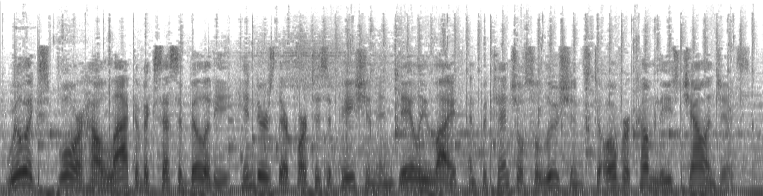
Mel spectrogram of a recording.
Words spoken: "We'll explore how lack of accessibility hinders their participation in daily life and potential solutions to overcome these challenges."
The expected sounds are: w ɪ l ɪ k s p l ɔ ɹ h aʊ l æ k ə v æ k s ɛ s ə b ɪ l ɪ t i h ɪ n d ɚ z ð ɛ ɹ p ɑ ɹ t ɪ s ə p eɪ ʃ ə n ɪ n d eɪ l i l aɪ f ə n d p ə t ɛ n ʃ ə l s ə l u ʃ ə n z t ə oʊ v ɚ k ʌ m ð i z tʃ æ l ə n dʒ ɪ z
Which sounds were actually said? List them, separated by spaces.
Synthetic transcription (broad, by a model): w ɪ l ɪ k s p l ɔ ɹ h aʊ l æ k ə v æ k s ɛ s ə b ɪ l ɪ t i h ɪ n d ɚ z ð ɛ ɹ p ɑ ɹ t ɪ s ə p eɪ ʃ ə n ɪ n d eɪ l i l aɪ f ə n p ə t ɛ n ʃ l s ə l u ʃ ə n z t ə oʊ v ɚ k ʌ m ð i z tʃ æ l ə n dʒ ɪ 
